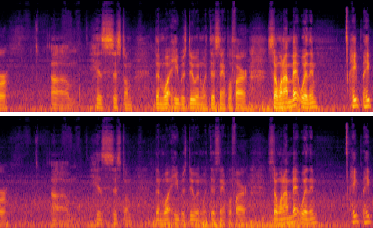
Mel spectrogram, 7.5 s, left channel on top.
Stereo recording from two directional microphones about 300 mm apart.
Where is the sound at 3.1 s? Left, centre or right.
Left.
